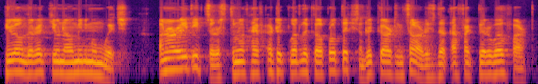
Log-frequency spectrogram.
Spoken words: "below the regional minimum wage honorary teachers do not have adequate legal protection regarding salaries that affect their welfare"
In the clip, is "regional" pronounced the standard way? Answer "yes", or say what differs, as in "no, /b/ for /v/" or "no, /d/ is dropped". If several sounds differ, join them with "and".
no, /w/ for /l/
